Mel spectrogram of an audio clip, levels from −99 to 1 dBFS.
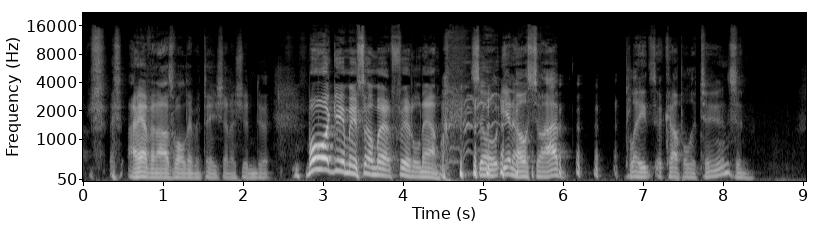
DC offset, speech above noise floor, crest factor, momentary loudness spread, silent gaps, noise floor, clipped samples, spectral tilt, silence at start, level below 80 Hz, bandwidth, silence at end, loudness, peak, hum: under 0.1%; 35 dB; 20 dB; 18 LU; none; -64 dBFS; under 0.1%; -5.5 dB/octave; 0.1 s; -58 dBFS; 16.5 kHz; 0.65 s; -29 LUFS; -10 dBFS; none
